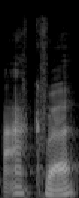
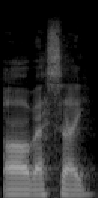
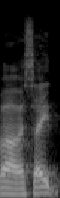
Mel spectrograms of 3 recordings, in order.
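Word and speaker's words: Acre: I know it looks like the state of Acra or AA but it's actually pronounced RSA so it's the state of RSA this this uh going up to almost the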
